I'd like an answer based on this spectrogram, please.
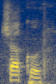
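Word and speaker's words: Çakır: Uh that is C with a thing under that cha cha sound. So uh chakur chak is a u u is often pronounced uh ochar.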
